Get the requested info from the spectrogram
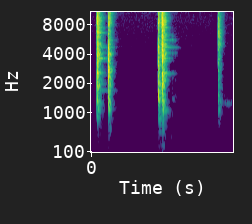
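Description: Four short, sharp clicks at uneven spacing, two close together at the start, one about a second in and a fainter one near the end. They fit the T/R switch's relays pulling in and their contacts settling as the unit is switched from receive to transmit.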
